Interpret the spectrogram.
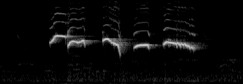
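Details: Oriental magpie-robin calling out a rival with four clean whistled phrases in quick succession, some flat and some sliding downward, on a silent background.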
